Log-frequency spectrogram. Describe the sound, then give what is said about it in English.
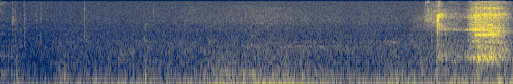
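Wind howls steadily outside on a windy day, a dense low rumble with gusty surges that swells into a brighter, hissing rush near the end. No one speaks. “You hear the wind howling in the background.”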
